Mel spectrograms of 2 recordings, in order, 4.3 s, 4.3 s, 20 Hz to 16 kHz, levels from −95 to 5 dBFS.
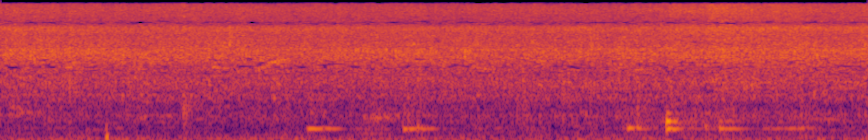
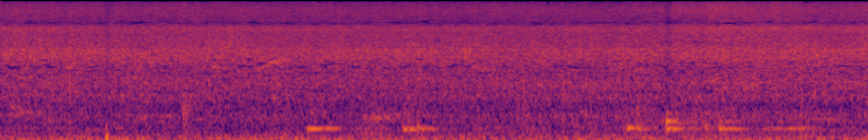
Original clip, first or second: first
